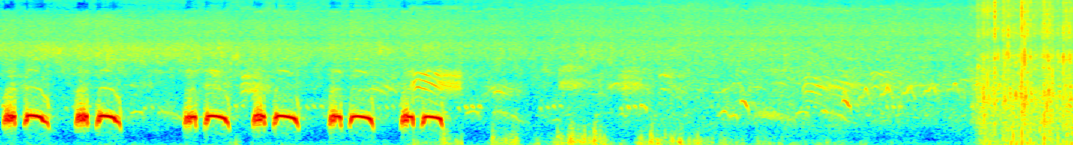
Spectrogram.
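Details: Decoy spotted dove luring wild doves, giving crisp paired low coos repeated about once a second for six seconds. Rustling and muffled knocks follow, and a burst of loud broadband noise comes near the end.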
